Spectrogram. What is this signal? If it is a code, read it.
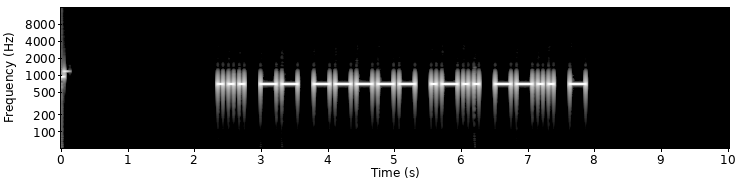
Morse code, heard as a keyed tone, about 15 wpm, 700 Hz. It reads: SM0LZT
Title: DXCC-100 Call Signs - 6 Characters - 15wpm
